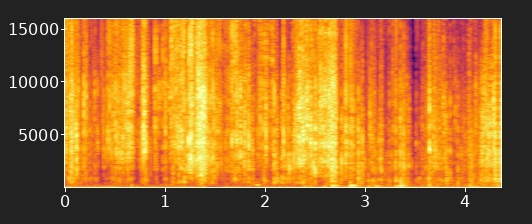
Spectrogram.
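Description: Crinkly plastic packaging of a blind-bag toy being torn and crumpled open, a continuous bright rustling with sharp crackles and rips over several seconds, with no talking.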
